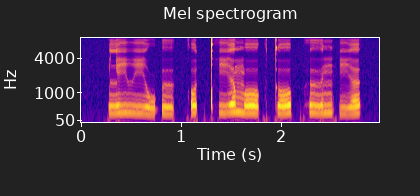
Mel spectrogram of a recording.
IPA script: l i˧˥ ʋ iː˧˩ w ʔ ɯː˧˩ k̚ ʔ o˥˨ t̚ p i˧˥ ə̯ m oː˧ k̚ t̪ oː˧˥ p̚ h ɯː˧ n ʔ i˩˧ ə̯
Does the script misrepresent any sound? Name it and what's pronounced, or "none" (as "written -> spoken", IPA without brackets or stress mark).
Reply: p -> pʰ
